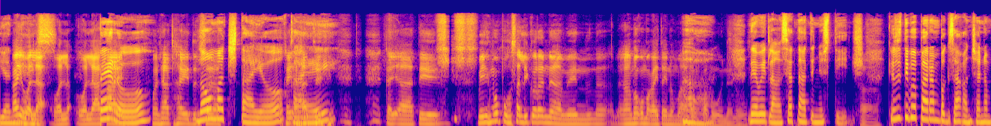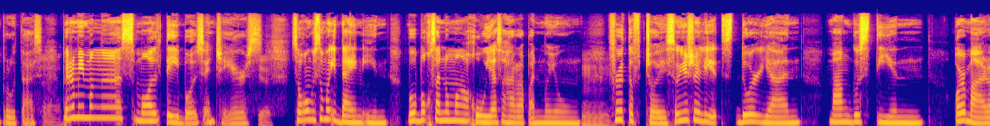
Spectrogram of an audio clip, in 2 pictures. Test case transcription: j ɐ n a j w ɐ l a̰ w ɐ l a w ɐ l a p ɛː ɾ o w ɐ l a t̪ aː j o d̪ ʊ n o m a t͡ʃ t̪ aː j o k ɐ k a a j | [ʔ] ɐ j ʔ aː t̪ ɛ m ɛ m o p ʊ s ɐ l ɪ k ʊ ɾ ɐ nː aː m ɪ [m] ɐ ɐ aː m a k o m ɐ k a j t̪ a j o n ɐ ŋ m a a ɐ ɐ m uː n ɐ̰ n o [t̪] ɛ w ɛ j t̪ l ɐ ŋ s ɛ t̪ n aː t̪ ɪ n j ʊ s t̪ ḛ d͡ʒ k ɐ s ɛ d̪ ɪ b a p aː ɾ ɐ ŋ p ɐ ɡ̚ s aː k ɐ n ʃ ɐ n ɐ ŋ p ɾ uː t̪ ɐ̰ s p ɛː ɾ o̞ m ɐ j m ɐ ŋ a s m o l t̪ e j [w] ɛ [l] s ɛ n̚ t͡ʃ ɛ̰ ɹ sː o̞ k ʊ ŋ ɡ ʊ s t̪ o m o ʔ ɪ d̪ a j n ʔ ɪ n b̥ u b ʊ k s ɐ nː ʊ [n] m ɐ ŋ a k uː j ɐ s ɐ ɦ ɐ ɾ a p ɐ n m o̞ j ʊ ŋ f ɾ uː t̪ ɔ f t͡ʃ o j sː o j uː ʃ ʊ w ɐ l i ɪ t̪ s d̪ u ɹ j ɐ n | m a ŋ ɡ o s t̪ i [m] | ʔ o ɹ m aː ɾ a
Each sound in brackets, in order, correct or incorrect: incorrect: k, incorrect: n, incorrect: d̪, incorrect: b, correct, incorrect: ŋ, incorrect: n

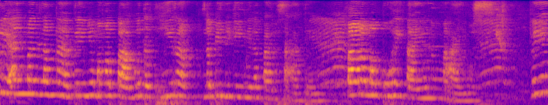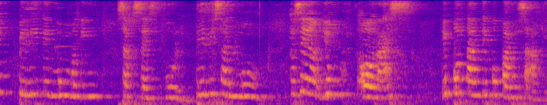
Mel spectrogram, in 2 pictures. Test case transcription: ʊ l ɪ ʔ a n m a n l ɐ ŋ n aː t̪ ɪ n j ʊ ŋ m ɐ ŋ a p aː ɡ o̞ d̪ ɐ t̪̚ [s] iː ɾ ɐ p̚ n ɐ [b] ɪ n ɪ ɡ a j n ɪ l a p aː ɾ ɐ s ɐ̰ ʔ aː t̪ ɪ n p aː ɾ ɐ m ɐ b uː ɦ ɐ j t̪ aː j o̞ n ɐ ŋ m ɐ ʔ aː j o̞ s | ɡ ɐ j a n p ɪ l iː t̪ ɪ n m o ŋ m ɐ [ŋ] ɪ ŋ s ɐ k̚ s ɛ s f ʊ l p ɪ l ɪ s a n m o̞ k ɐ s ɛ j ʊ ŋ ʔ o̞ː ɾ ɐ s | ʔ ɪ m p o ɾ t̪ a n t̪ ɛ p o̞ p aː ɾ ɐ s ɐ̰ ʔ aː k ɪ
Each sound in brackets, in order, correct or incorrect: incorrect: h, correct, incorrect: ɡ

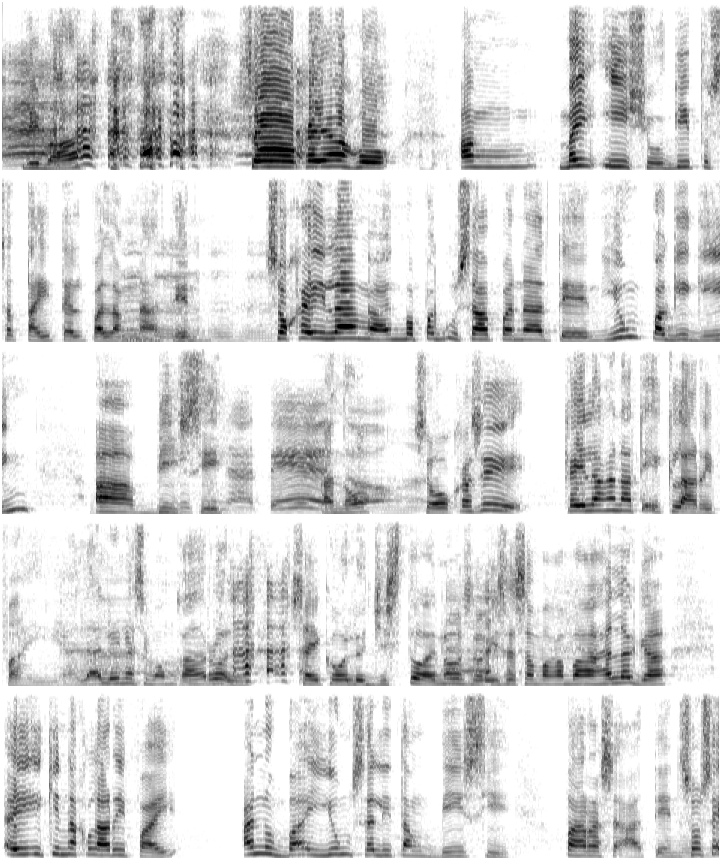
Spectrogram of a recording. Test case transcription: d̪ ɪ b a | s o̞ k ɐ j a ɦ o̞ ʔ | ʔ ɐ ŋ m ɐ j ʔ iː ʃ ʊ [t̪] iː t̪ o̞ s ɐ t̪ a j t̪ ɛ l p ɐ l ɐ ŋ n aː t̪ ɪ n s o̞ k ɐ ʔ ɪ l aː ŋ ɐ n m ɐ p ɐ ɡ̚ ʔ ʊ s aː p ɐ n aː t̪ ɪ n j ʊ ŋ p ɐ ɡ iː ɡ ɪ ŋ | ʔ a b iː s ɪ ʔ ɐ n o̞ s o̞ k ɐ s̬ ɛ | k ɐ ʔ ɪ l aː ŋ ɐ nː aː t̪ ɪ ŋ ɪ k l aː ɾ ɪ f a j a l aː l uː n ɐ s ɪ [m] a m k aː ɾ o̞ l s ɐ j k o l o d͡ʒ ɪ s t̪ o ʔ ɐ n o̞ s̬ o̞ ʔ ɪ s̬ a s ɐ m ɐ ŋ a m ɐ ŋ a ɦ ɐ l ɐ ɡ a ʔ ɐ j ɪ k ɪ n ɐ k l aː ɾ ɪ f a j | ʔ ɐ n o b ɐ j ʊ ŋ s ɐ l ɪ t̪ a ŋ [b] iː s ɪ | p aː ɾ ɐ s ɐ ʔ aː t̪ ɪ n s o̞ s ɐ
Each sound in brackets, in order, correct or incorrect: incorrect: d̪, correct, correct

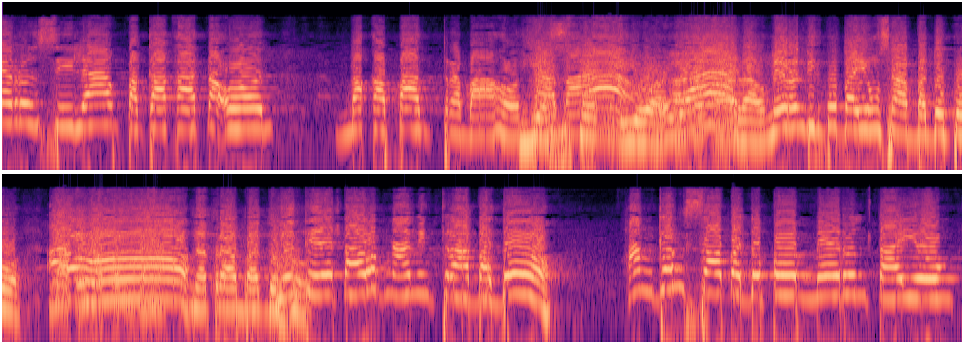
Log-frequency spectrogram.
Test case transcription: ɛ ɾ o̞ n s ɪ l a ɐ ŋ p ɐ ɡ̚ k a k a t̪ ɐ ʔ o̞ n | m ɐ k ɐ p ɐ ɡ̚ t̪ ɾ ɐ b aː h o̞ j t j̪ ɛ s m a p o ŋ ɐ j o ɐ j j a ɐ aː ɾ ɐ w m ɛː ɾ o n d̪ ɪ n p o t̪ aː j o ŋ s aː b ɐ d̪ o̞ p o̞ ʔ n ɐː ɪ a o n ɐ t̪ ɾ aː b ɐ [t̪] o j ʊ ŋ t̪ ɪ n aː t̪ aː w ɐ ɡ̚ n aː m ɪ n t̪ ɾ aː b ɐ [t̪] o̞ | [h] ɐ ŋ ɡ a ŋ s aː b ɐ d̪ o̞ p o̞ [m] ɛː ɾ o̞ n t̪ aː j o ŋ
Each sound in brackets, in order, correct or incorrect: incorrect: d̪, incorrect: d̪, correct, correct

